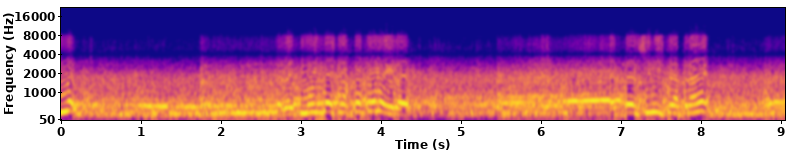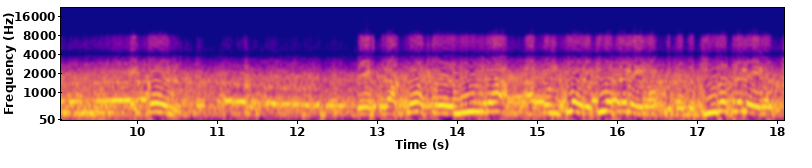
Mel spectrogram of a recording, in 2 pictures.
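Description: Rally car engine heard from inside the cabin at stage pace. The revs climb in each gear and drop sharply at each shift or lift, again and again through the corners.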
